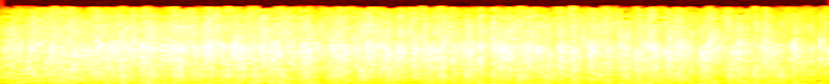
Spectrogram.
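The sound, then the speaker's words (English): Sustained audience applause fills the whole stretch, a dense, steady wash of many hands clapping with no gaps, loud and even throughout. “Hold your applause, kids, hold your applause.”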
